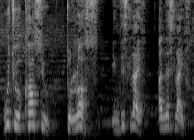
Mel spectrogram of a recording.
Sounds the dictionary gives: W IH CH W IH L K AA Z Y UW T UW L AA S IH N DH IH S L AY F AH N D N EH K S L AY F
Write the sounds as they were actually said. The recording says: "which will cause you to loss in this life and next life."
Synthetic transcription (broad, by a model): W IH CH W IH L K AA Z Y UW T UW L AA S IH N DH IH S L AY F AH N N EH S L AY F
